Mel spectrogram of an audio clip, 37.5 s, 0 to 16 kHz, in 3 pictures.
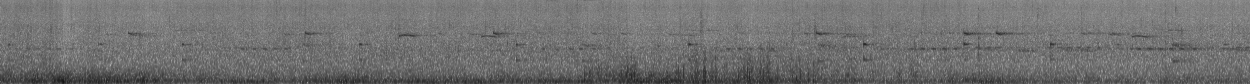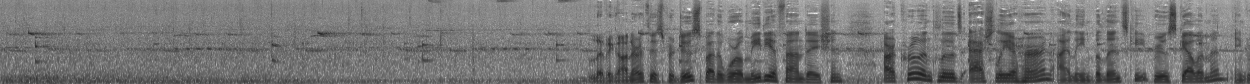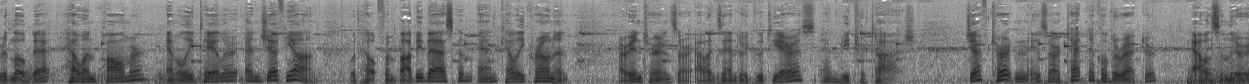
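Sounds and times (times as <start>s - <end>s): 
deep rolling thunder in a rainforest: 0.0s - 16.2s, 36.6s - 37.4s
birds chirping in a rainforest: 0.0s - 37.4s
insects calling in a rainforest: 0.0s - 37.4s
steady rain in a rainforest: 0.0s - 37.4s
speech: 18.5s - 37.4s.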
